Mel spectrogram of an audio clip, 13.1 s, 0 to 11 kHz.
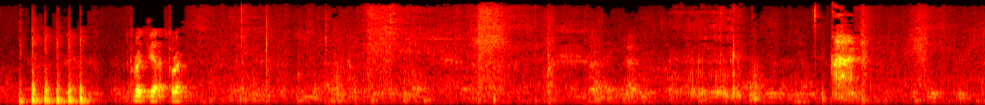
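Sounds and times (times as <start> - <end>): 
room noise: 0.0 - 13.1
voices: 0.0 - 13.1
sharp knocks on a door: 0.2 - 1.3.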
